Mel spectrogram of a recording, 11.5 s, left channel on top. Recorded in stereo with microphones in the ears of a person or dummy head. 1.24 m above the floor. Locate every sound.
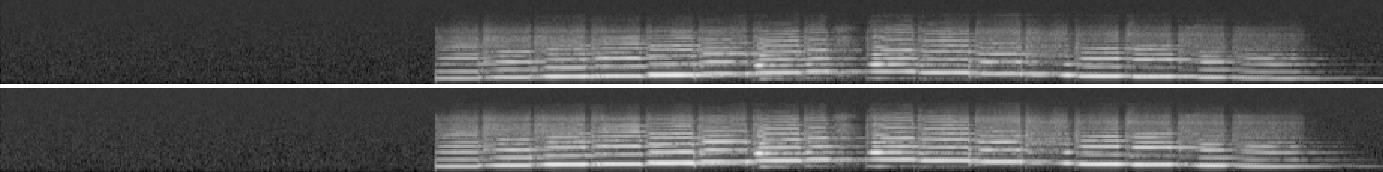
3.6 s a flute: 15° right (ahead or behind), 0.5 m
